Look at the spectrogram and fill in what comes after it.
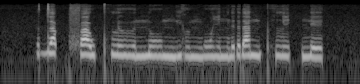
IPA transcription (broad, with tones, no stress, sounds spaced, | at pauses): d a˥˩ p̚ f a˧ w pʰ l ɯː˨˩ n uː˨˩ ŋ j ɯ˨˩ ŋ w i˨˩ n r a˥˩ n pʰ l i˨˩ t̚ n e˨˩ k̚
